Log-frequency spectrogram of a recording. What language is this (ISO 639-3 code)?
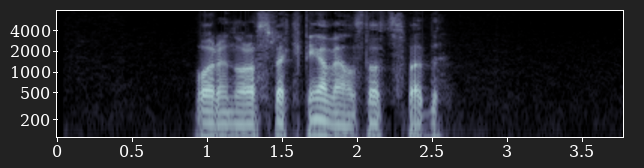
swe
